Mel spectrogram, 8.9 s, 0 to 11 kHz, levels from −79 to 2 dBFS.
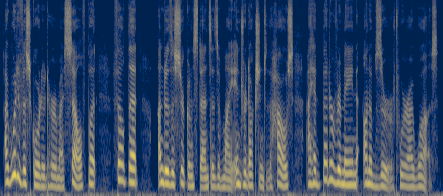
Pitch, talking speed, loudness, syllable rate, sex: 195 Hz, 175 wpm, -19 LUFS, 5.7 syllables/s, female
